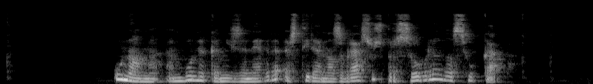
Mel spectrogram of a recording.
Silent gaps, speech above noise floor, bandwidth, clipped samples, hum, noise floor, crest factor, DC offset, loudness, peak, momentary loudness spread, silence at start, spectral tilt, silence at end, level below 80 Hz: none; 50 dB; 11.5 kHz; under 0.1%; none; -74 dBFS; 18 dB; under 0.1%; -25 LUFS; -6 dBFS; 10 LU; 1.15 s; -5.5 dB/octave; 0.9 s; -66 dBFS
